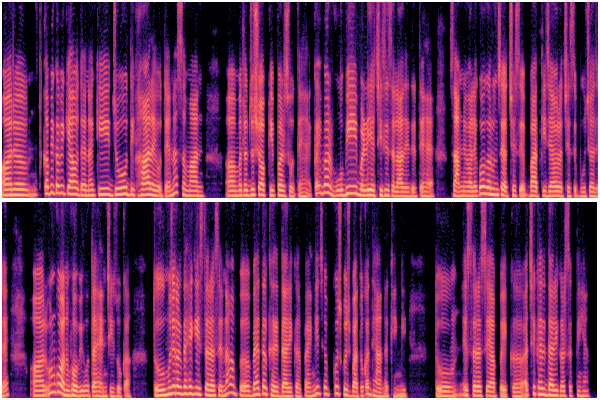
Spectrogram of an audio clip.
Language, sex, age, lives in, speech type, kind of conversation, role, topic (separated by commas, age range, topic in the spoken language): Hindi, female, 40-44, India, conversation, advice, advisor, खरीदारी के इतने सारे विकल्पों में मैं अभिभूत महसूस कर रहा/रही हूँ—मैं कहाँ से शुरुआत करूँ?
